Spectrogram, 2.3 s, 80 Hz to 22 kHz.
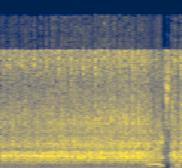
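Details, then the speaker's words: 2014 Mitsubishi L200 Triton 3.2 diesel, 254,000 km, noise increases when warm: heavy idle with an intermittent rough metallic rattle at the front of the engine, like a rattlesnake; worn timing chain, kit to be replaced. "agora olha aí o barulho para vocês ver ó barulho pare sendo uma cascavel um suai de uma cascavel isso aqui é o barulho da corrente comando Ó tem hora que para tem hora que faz"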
